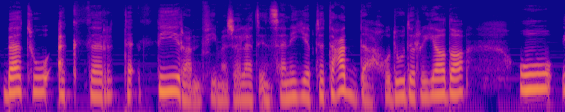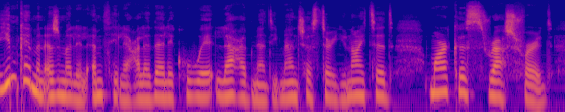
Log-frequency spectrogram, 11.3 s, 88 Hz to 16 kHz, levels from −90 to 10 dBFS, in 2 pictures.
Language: Arabic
